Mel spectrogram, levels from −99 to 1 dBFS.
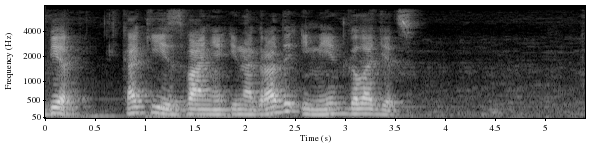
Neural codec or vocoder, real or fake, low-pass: none; real; 7.2 kHz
